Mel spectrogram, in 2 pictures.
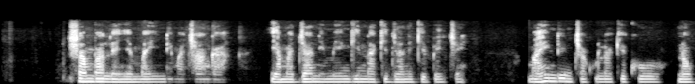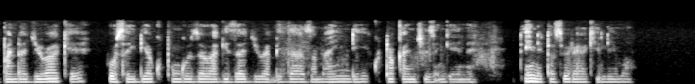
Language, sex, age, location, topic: Swahili, male, 18-24, Kisumu, agriculture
